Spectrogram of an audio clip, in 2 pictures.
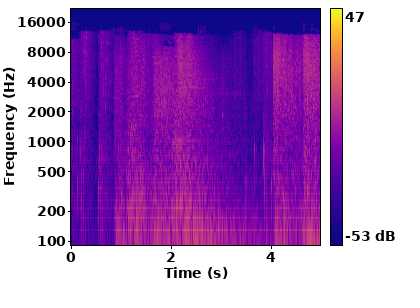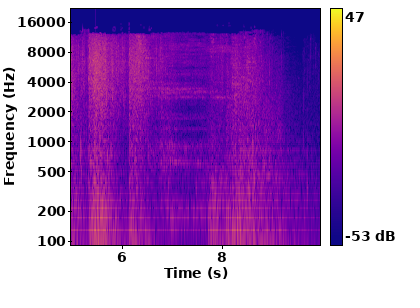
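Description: Swords swing and strike with heavy metallic hits.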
